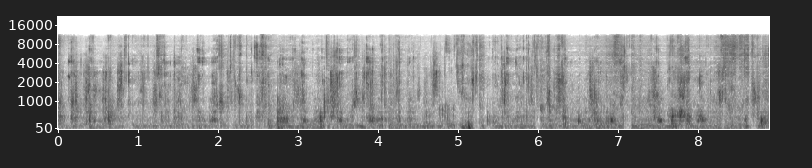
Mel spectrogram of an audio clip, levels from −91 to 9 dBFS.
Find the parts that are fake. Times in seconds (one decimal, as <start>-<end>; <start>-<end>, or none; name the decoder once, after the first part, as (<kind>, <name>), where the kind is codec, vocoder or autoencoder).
0.0-1.6 (codec, HILCodec); 2.2-2.8; 6.2-8.9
